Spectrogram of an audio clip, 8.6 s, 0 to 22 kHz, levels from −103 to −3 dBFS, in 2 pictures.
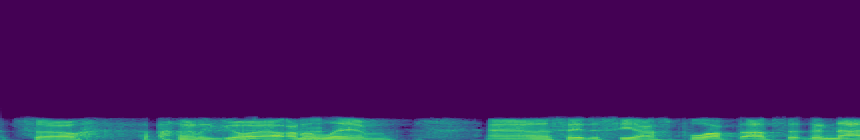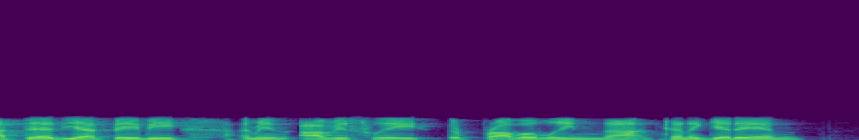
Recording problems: high frequencies cut off; severe; nothing above 3 kHz

